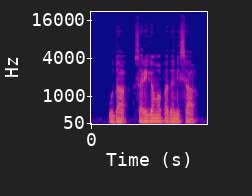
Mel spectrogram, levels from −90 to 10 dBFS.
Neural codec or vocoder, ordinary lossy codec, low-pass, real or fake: vocoder, 48 kHz, 128 mel bands, Vocos; none; 19.8 kHz; fake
